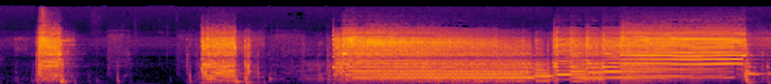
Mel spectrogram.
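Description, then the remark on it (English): Distorted electric guitar through effects with the noise gate and reverb turned off: two short, punchy stabs, then a loud sustained chord ringing for several seconds with a dry sound and no speech. “Let's turn that reverb off too.”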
